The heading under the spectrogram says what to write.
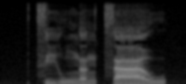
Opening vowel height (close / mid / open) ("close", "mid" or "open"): close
